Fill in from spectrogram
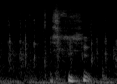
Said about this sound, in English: Heck, I'll type it right now if we can edit out me typing and make it shorter, but I'm gonna do it right now.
